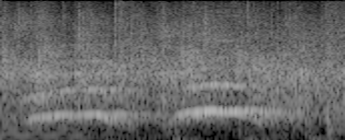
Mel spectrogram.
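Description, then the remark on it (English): An audience of the show Long Night applauds Ali Hassan steadily for about two seconds, a dense, even wash of clapping with a few whooping tonal cheers rising above it and a low hum fading early on. “How about another round of applause for Ali Hassan, everyone?”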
